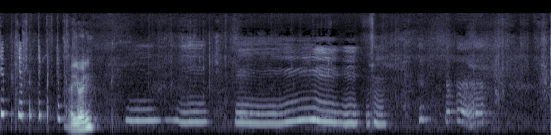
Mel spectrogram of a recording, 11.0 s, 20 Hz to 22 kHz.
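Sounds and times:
person humming: 0:02.6 - 0:07.8.

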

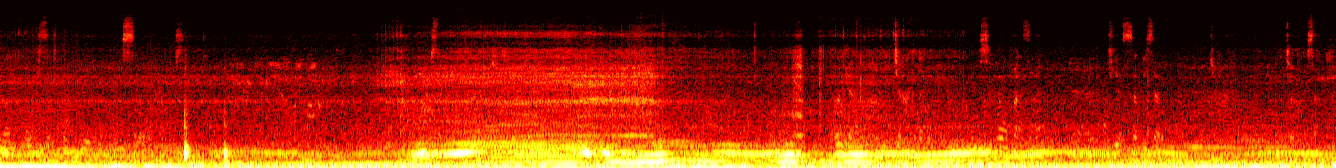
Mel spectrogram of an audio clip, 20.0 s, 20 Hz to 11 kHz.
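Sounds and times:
car engine idling: 0:00.0 - 0:20.0
engine revving: 0:00.0 - 0:20.0.

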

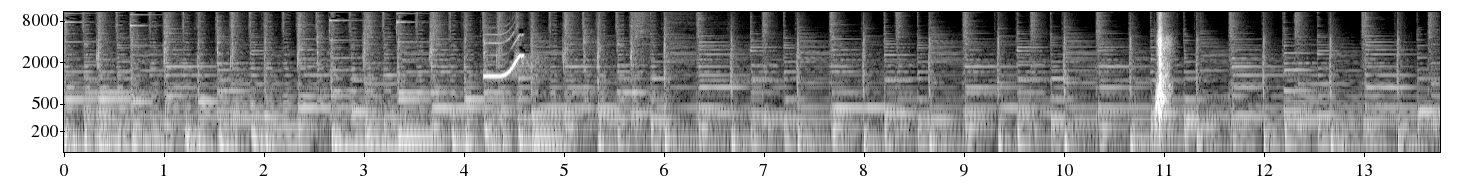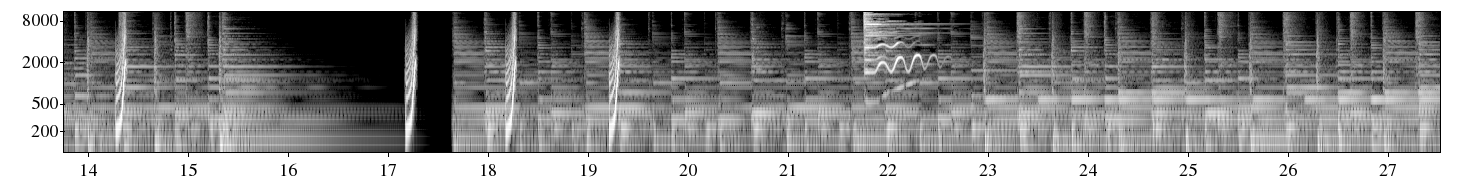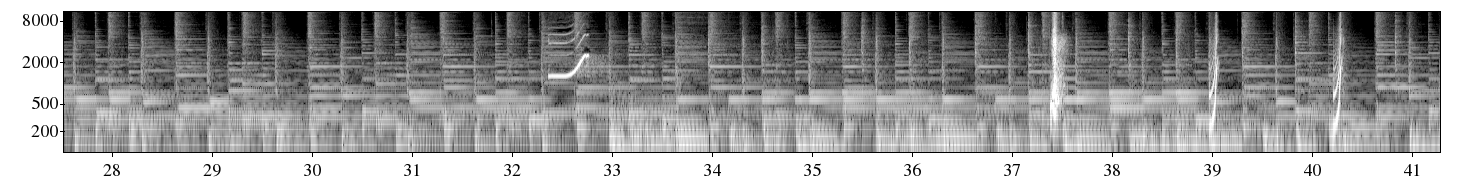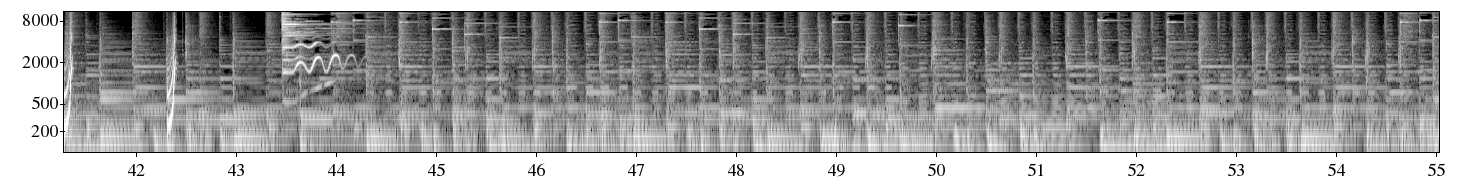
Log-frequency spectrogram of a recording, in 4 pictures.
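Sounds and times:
children's background music: 0:00.0 - 0:15.6, 0:21.8 - 0:55.0
rising cartoon bloops: 0:04.2 - 0:04.7, 0:21.8 - 0:22.7, 0:32.4 - 0:32.8, 0:43.5 - 0:44.3
warbling whistle effect: 0:04.2 - 0:04.7, 0:21.8 - 0:22.8, 0:32.4 - 0:32.8, 0:43.5 - 0:44.3.

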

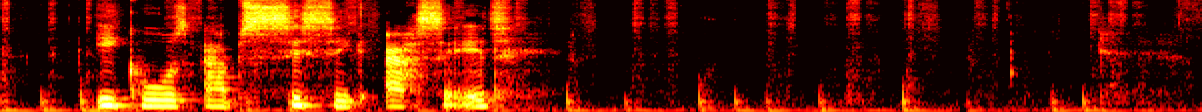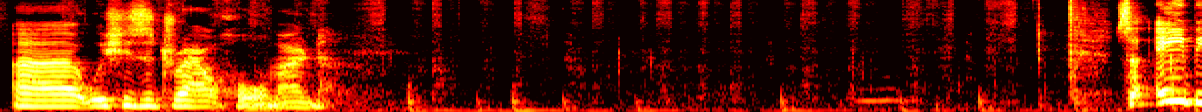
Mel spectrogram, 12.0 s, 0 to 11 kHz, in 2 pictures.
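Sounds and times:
felt-tip marker writing on paper: 0:00.0 - 0:06.1, 0:07.8 - 0:11.2.

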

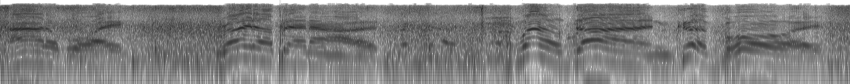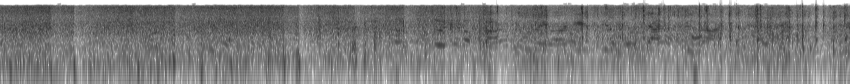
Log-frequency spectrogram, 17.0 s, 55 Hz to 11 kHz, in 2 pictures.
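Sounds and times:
water rushing and splashing: 0:00.0 - 0:17.0
hooves knocking on gravel: 0:08.2 - 0:17.0.

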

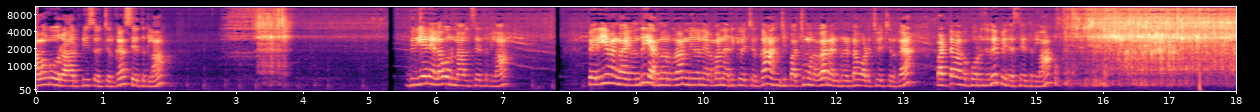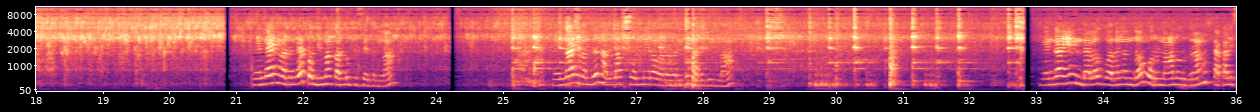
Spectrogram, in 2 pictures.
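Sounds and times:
onions sizzling in hot oil: 0:02.8 - 0:05.3, 0:15.3 - 0:36.0
spices scattering into metal pot: 0:24.8 - 0:32.8.

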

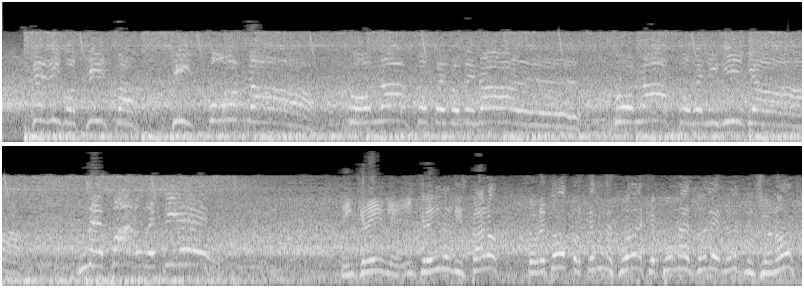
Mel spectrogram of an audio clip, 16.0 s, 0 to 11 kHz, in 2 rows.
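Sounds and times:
stadium crowd cheering: 0:00.0 - 0:16.0.

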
